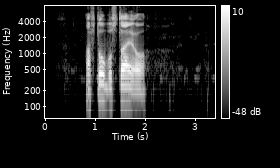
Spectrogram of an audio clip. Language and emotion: Russian, neutral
